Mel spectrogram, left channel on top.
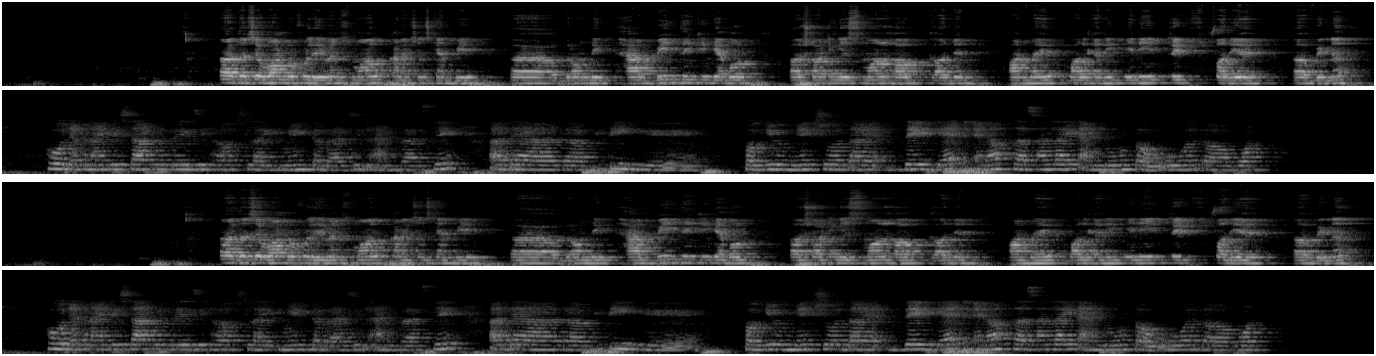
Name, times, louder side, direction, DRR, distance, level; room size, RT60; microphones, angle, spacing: voice 1, 2.2-9.8 10.1-12.7 12.9-13.6 19.5-19.8 20.7-20.8 23.3-23.4, left 3 dB, 80° left, 1 dB, 1.4 m, -30 dB
voice 2, 14.2-20.7 21.1-26.3, left 1 dB, 15° right, -8 dB, 2.1 m, -38 dB
5.3 x 4.7 x 5.7 m, 0.63 s
head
